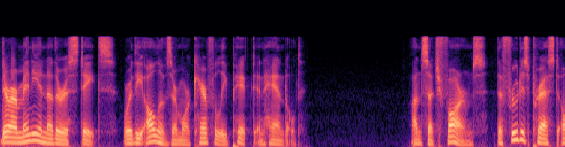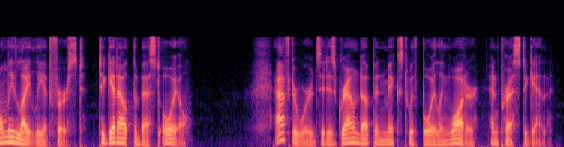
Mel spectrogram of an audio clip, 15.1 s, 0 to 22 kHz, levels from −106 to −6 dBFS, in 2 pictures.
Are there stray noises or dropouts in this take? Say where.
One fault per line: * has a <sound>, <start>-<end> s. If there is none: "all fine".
all fine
